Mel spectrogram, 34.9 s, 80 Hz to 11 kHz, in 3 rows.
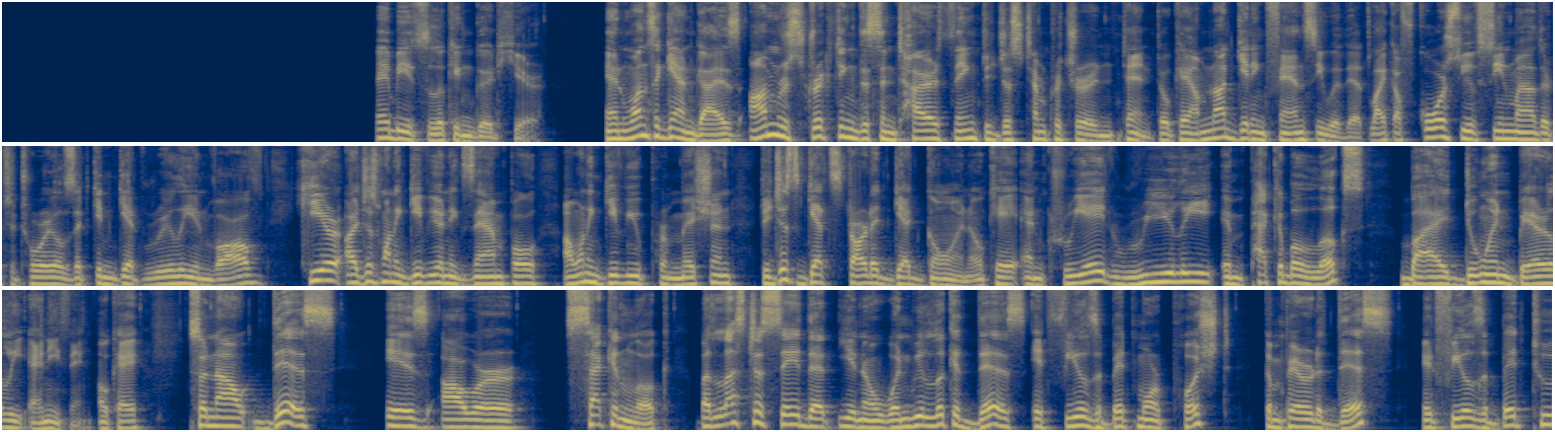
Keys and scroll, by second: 14.7 shift+d, 24.3 shift+d, 26.1 shift+d, 29.8 super+b, 32.6 n, 34.1 b, 34.3 n.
